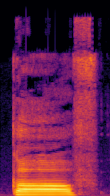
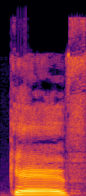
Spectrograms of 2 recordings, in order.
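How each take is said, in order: First: The vowel is a plain, open 'aa' sound. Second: The vowel is fronted toward an 'ai' sound. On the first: The speaker calls it right. "बिल्कुल सीधी सीधी वाली आवाज़ है" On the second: The speaker calls it wrong. "ये यूं नहीं करना"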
